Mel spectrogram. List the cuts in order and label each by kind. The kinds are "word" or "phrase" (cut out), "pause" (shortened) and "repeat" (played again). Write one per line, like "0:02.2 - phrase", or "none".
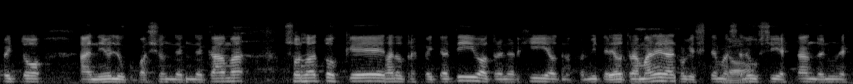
0:01.9 - repeat
0:03.0 - word
0:03.8 - word
0:05.6 - word
0:06.1 - phrase
0:06.7 - phrase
